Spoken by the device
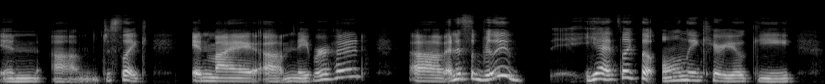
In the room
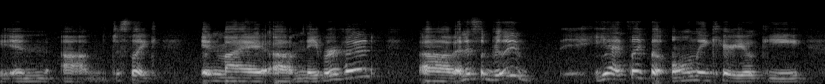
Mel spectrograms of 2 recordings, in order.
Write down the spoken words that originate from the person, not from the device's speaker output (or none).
none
